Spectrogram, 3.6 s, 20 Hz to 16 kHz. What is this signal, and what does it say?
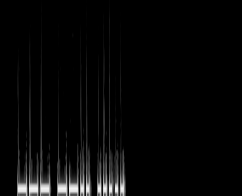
Morse code, heard as a keyed tone, about 28 wpm, 700 Hz. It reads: OZ5
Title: Callsign Prefixes for Top 50 DXCC - 28wpm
